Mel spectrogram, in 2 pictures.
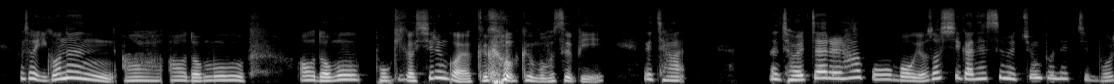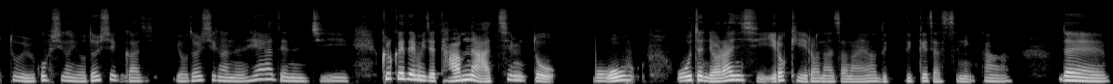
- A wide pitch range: Yes, wide, 5.9 semitones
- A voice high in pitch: No, medium, 180 Hz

